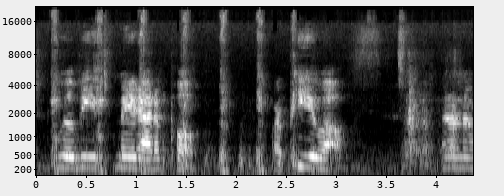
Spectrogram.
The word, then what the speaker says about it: PUL: The guy at the fabric store who owns the fabric store in our area calls it pull, so I've just been pulling at that.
